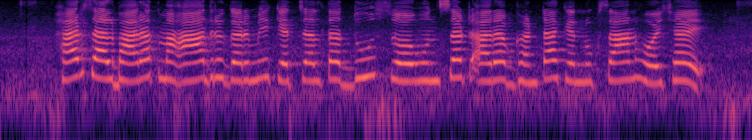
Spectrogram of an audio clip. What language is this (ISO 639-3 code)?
mai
